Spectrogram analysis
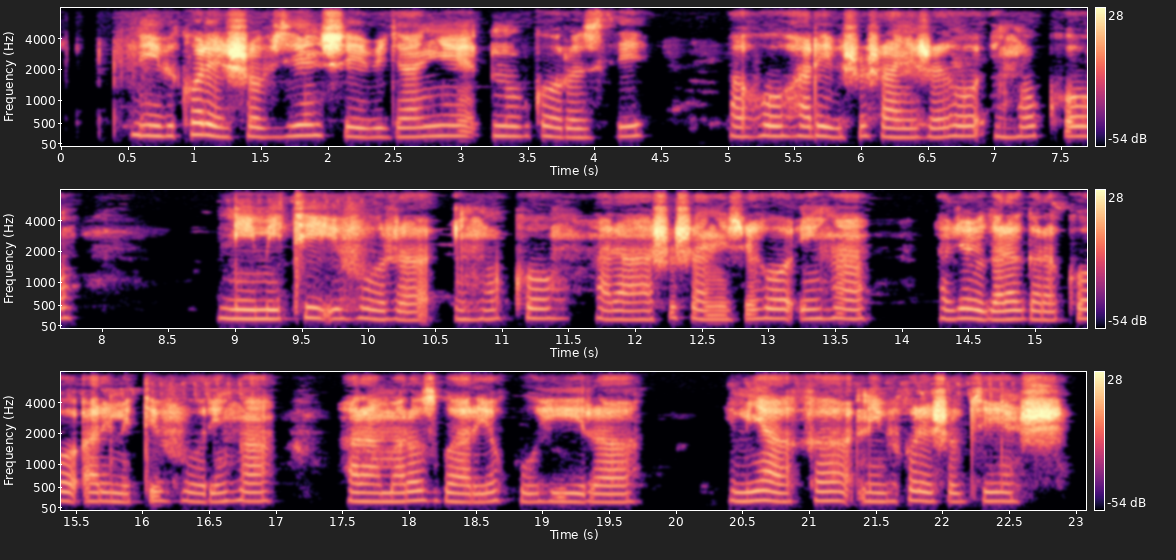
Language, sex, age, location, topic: Kinyarwanda, female, 18-24, Nyagatare, agriculture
